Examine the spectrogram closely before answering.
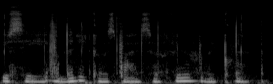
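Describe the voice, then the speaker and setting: A woman's voice: rumbling low, fairly even intonation, moderate pace, vocal fry, mellow, a little hiss or hum. A woman voicing a fussy, faint-hearted old king in a whispered ASMR storybook reading. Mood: fretful. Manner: whispered, fretful.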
